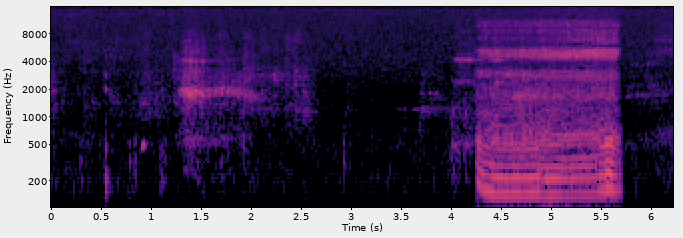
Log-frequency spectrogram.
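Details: Very loud snoring in a sleeping French bulldog: soft breathing noises, then one loud, buzzing, whistling snore lasting over a second.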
